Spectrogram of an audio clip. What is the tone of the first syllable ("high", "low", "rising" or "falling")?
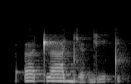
high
